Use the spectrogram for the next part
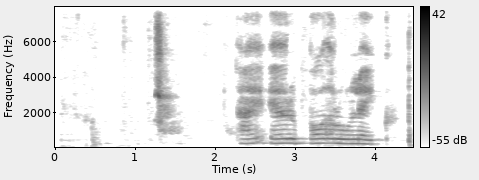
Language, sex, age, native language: Icelandic, male, 10, Icelandic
